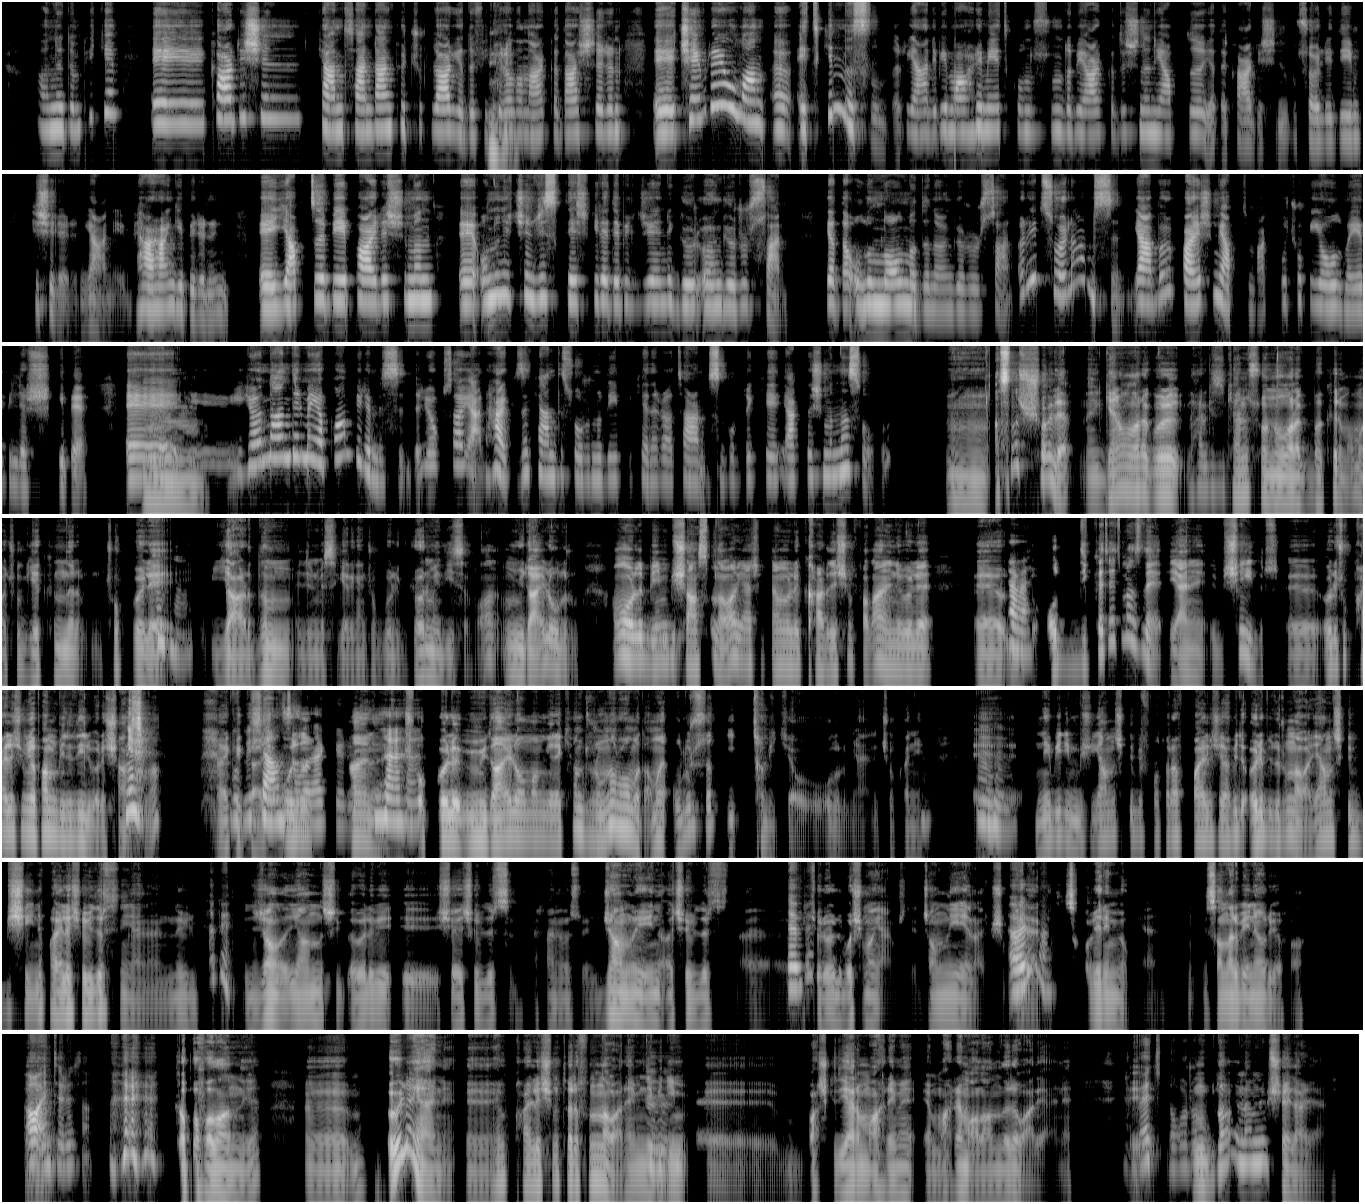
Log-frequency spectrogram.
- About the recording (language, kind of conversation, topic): Turkish, podcast, Mahremiyetini korumak için teknoloji kullanımında hangi sınırları koyuyorsun?
- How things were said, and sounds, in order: other background noise; chuckle; chuckle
